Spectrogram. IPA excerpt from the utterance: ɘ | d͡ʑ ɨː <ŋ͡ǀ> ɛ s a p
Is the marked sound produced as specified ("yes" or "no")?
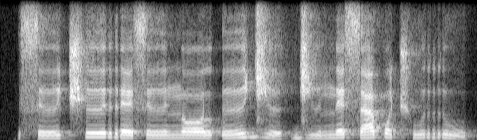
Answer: no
